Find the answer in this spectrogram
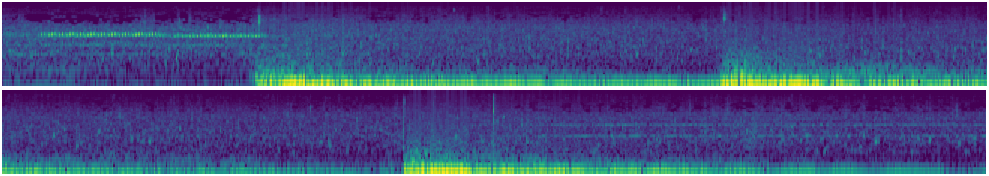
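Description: Film soundtrack: a deep low rumble that comes in suddenly about two seconds in and swells up twice more, about six and about twelve seconds in, fading between swells. It follows a brief high steady tone at the start.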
